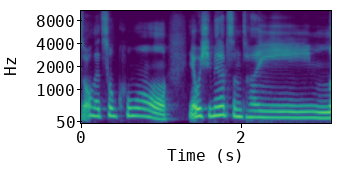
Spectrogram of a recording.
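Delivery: very high, slow, unmasculine way of talking. Showing how not to talk to a date: unmasculine way of talking. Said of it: "use your voice in a masculine way, if you talk like this".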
